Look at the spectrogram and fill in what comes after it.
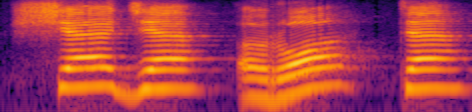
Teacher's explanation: शा भी light, जीम भी लाइट, रॉ हैवी और ता भी लाइट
